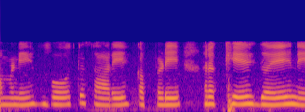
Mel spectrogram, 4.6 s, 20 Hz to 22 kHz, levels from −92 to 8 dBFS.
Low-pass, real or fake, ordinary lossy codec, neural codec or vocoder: 5.4 kHz; real; none; none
